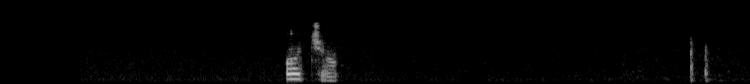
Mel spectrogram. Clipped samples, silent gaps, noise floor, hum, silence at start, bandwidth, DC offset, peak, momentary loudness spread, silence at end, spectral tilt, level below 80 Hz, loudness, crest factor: under 0.1%; none; -67 dBFS; none; 2.85 s; 7.6 kHz; under 0.1%; -8 dBFS; 19 LU; 0.45 s; -1.5 dB/octave; -90 dBFS; -27 LUFS; 26 dB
